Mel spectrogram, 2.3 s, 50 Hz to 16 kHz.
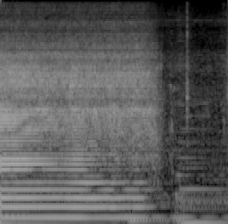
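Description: Buescher 400 tenor saxophone, played through a JodyJazz hard-rubber mouthpiece, holding one long note that ends about a second and a half in.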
